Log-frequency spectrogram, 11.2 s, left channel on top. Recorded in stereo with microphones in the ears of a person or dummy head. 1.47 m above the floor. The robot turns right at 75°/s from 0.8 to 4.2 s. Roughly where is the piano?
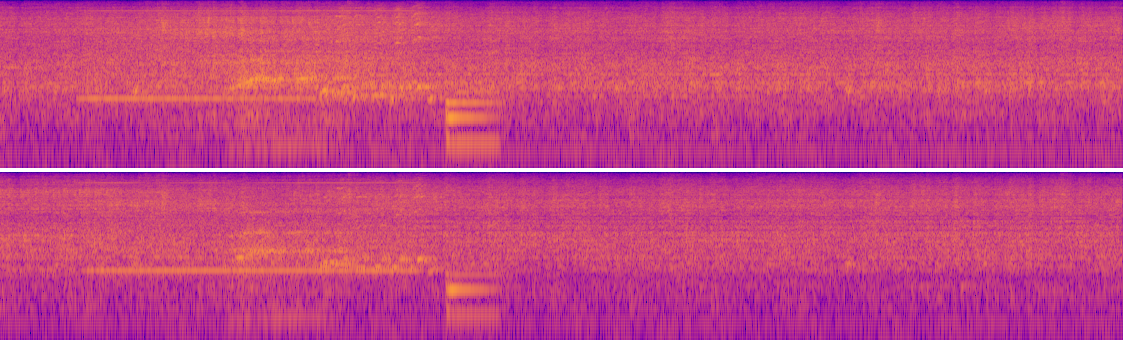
Left.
